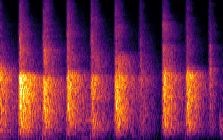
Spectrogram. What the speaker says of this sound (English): High five and a big round of applause for Chu, please, guys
